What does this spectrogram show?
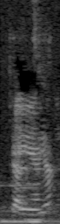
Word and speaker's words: Jazia: is funny sure um it's pronounced Jia yeah and um it's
